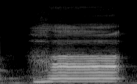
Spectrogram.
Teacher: এই হা টা আমরা হলকের শুরু থেকে নরমাল ভাবে চিকন করবো না চাপ দিব না নরমাল ভাবে উচ্চারণ করব হা তাহলে এটা হবে হা এটা বলতে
